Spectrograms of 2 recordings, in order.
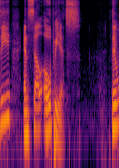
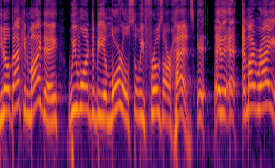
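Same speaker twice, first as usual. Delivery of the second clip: high-pitched, mocking stand-up comedian punchline delivery; 8 semitones higher than usual. Mocking a billionaire who jokes about freezing heads: Peter Thiel doing stand-up. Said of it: "Peter Thiel's, like, doing stand-up".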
